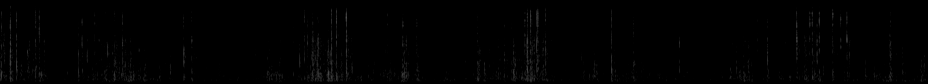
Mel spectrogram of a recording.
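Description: A medium, thin, clear printed plastic packaging bag, apparently empty and hollow, is held in both hands and crinkled and squeezed with fingertips and long nails. Soft, bright crinkling and crackling comes in irregular bursts, louder around the middle and near the end, with very little low end.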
